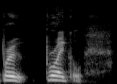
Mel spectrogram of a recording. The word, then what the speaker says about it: Bruegel: I think I pronounce it Bruegel, behind a door.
